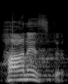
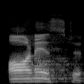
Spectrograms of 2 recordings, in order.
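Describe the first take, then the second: First: The word begins with a sounded h. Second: The word begins with a silent h. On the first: The speaker calls it wrong. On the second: The speaker calls it right. "as if the H is silent"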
